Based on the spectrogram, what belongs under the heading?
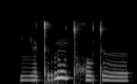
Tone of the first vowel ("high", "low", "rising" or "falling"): low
